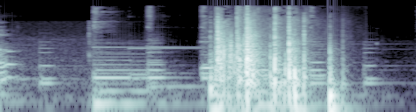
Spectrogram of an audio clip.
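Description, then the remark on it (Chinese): A snack shelf is knocked over by someone rushing out in a panic: a loud, jumbled burst of clattering and thudding that ends with a couple of sharp knocks. A brief tonal, wavering sound comes just before it. “慌慌张张，好惊嘅阿伴撞跌咗零食架。”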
